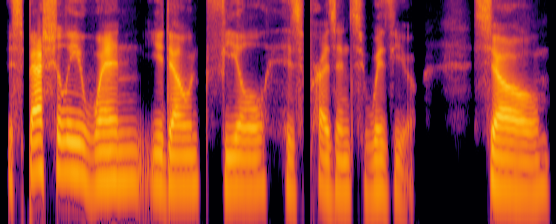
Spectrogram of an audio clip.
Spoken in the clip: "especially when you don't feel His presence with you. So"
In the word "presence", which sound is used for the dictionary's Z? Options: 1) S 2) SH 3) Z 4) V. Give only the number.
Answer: 3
